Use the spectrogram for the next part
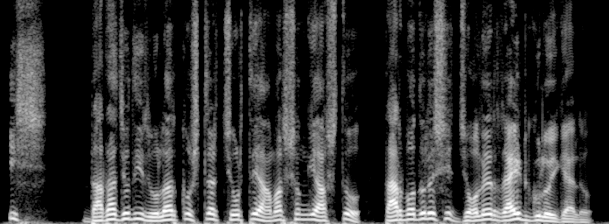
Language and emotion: Bengali, sad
